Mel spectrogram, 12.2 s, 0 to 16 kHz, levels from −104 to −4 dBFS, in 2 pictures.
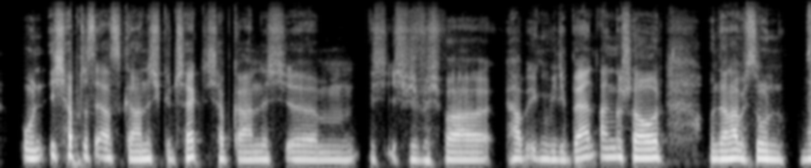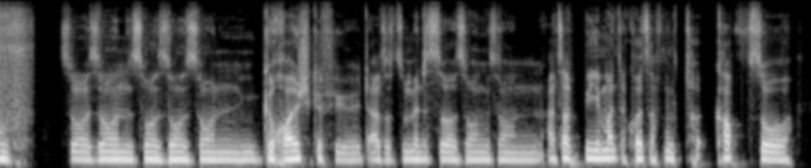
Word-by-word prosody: Und 145 0 +1
ich 190 - +1
habe 190 - +5
das 175 - -2
erst 150 -3 -1
gar 130 -1 +2
nicht 135 - +1
gecheckt. 155 +5 0
Ich - - -11
habe 130 - -1
gar 125 -1 -1
nicht 125 -1 -4
ähm, 125 0 -2
ich 125 - -12
ich 120 -2 -6
war 125 0 +2
habe 140 +1 -1
irgendwie 135 -3 -2
die 125 - -2
Band 160 +6 +2
angeschaut 155 -2 +4 0.3
und 135 - 0
dann 135 +1 +6
habe 145 -2 +6
ich - - -5
so 140 - +5
'n 125 -3 +2
Buff 130 -1 -1 0.2
so 130 -2 -2
so 130 +1 +1
'n 130 -1 +2
so 125 +1 +1
so 125 +1 +2
so 125 +2 -1
'n 125 -1 -2
Geräusch 135 +1 +5
gefühlt, 120 -3 -6
also, 120 -1 -4
zumindest 125 +1 -2
so 130 -2 +1
so 125 +2 -4
'n 125 0 -1
so 125 +1 -6
'n 120 0 -5
als 130 +1 -3
ob 140 - 0
jemand 145 0 +3
kurz 145 -3 +1
auf 120 - -7
'n 130 - 0
To - - -10
Kopf 150 -1 0
so 125 -3 +1
130 Hz, 260 wpm, -21 LUFS, 125-140 Hz, 0.3 s, dann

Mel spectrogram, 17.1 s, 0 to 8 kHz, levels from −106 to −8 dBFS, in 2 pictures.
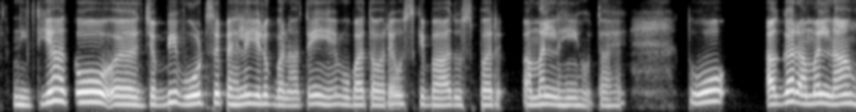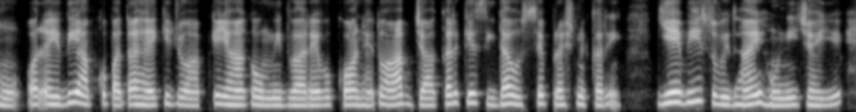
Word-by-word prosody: नीतियाँ 225 - +3
तो 265 - +7 0.2
अ, 215 -3 +4
जब 195 +1 -3
भी 265 +5 +3
वोट 230 +1 +5
से 255 - +4
पहले 220 -2 +1
ये 235 -1 +3
लोग 230 0 0
बनाते 185 +1 -4
ही 230 -2 +1
हैं 205 - -4
वो 205 -2 -5
बात 200 0 -2
और 190 -1 -2
है - - -1
उसके 225 -1 -4
बाद 195 0 -2
उस 195 -2 -3
पर 195 -2 -2 0.2
अमल 215 +2 +1
नहीं 195 -1 -3
होता 180 0 -10
है। 180 +1 -9 0.7
तो 275 +2 +4 0.4
अगर 245 +7 +5
अमल 240 0 +4
ना 220 +1 +3
हो 190 -7 -4
और 215 - -4
यदि 215 +5 -1
आपको 225 -1 -3
पता 200 -1 -4
है 190 0 0
कि 215 +4 -9
जो 205 -2 -6
आपके 180 +5 -7
यहाँ 205 -3 0
का 210 - -5
उम्मीदवार 190 -1 -3
है 185 - +1
वो 195 +1 -7
कौन 195 0 -2
है 180 -1 -6
तो 225 - -6
आप 215 +2 -2
जाकर 195 +6 -3
के 255 0 -2
सीधा 220 -2 -4
उससे 225 +1 -4
प्रश्न 205 -1 -7
करें, 190 +2 -7 0.4
ये 260 +4 +4
भी 275 +4 -2
सुविधाएँ 215 -2 -1
होनी 190 -1 -4
चाहिए 195 +3 -5
210 Hz, 205 wpm, -23 LUFS, 195-230 Hz, 0.7 s, तो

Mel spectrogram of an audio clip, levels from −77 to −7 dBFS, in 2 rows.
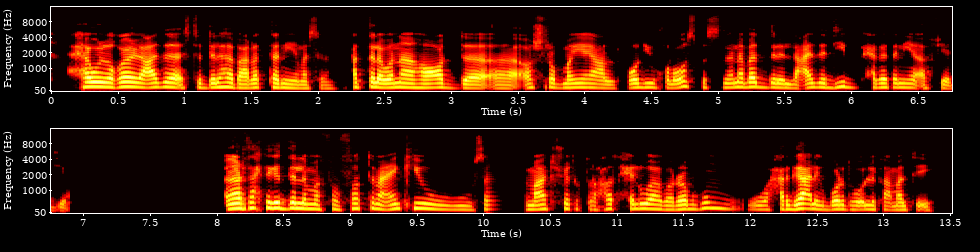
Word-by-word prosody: هاحاول 205 0 +6
أغيّر 205 +2 +6
العادة 190 +1 +4
أستبدلها 180 +2 -1
بعادات 175 +1 -1
تانية 170 -4 0
مثلًا، 140 -2 -9
حتى 195 +2 +1
لو 175 -2 +6
أنا 180 -1 +3
هاقعُد 170 -2 +2
أ 150 0 0
أشرب 175 0 -5
مَيّة 175 +1 -1
على 155 -3 -2
الفاضي 175 +5 -3
وخلاص، 165 +5 -3
بس 175 - -14
إن 180 - -2
أنا 195 +1 +3
أبدّل 185 -2 -1
العادة 170 +3 -2
دي 190 +5 -5
بحاجة 175 0 -4
تانية 180 -1 -4
أفيد - - -10
يعني. - - -11 1.2
أنا 215 - +8
ارتحت 240 +2 +3
جدًا 235 -1 +5
لمّا 205 -3 +2
فضفضت 205 +4 -6
معاكِ 200 +2 -1
وسمعت 185 0 -4
شوية 205 -1 -7
اقتراحات 195 +2 -8
حلوة 200 0 +1
هاجرّبهم، 190 +5 -3
وحارجع 185 +4 +2
لِك 195 - -1
برضه 185 +1 -2
وأقول 170 - -1
لِك 175 - -7
عملت 160 0 -6
إيه. - - -9
180 Hz, 200 wpm, -22 LUFS, 170-195 Hz, 1.2 s, أنا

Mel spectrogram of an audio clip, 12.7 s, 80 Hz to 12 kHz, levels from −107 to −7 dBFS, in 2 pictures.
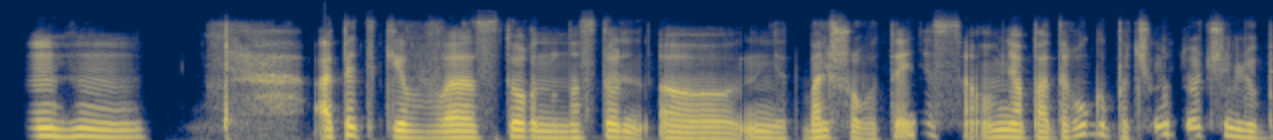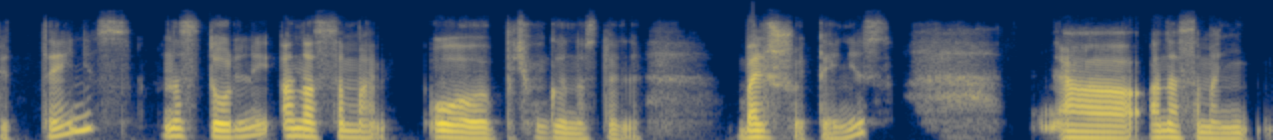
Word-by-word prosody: Мгм. 175 -3 +1 0.8
Опять-таки 200 -6 +3
в, 145 -1 -5
э, 150 0 +6
сторону 150 +2 +1
настоль 150 0 -1
а, 135 -3 +1
нет, 135 -3 -3
большого 145 -5 -1
тенниса. - - -5
У - - -3
меня 160 -1 +3
подруга 170 +11 -2
почему-то 225 +1 -6
очень 195 -1 -3
любит 150 -4 -5
теннис. 300 - -2
Настольный. 175 -1 +2
Она 180 -1 +5
сама 160 -2 -2 0.2
о, 145 -5 +6
почему 140 +4 -11
говорю 130 -3 -1
настольный? 120 -1 -8 0.5
Большой - - +3
теннис. - - -6 0.8
А, 145 -2 +5
она 155 0 +2
сама 130 -2 -2
155 Hz, 135 wpm, -24 LUFS, 140-170 Hz, 0.8 s, э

